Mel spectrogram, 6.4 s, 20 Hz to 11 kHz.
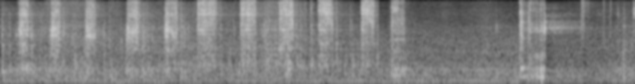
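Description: Hand ratchet clicking rapidly in short bursts while loosening two 10mm bolts on a car's intake sound generator tube, a close, crisp pawl chatter with brief pauses between strokes.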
